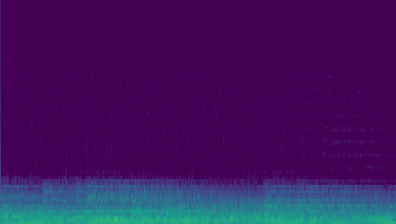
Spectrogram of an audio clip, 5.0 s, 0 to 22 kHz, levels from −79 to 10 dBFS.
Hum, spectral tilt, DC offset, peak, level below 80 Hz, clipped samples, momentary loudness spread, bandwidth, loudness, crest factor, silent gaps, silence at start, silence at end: none; -8.5 dB/octave; under 0.1%; -12 dBFS; -44 dBFS; under 0.1%; 5 LU; 11.5 kHz; -27 LUFS; 14 dB; none; 0 s; 0 s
